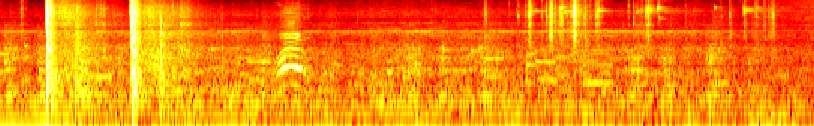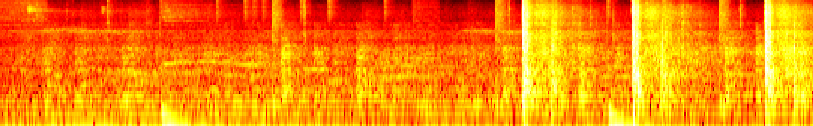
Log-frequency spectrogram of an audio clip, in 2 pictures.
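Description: Police rifles firing volleys of a ceremonial gun salute into the air, a ragged group of sharp cracks in the first second and another just before the end. Background music and crowd noise run under the shots.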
